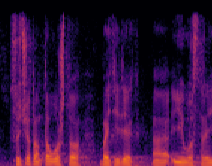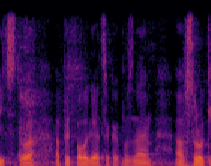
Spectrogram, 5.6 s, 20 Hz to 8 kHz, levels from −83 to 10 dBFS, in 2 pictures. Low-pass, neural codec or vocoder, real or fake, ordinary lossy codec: 7.2 kHz; none; real; none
